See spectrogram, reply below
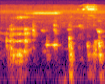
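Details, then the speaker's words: Barred Rock chicken with mild respiratory snoring ("ngorok"): short rattling, grunt-like breathing noises. "Namun ayam baret rock kita sedikit agak ngorok, Guys."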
